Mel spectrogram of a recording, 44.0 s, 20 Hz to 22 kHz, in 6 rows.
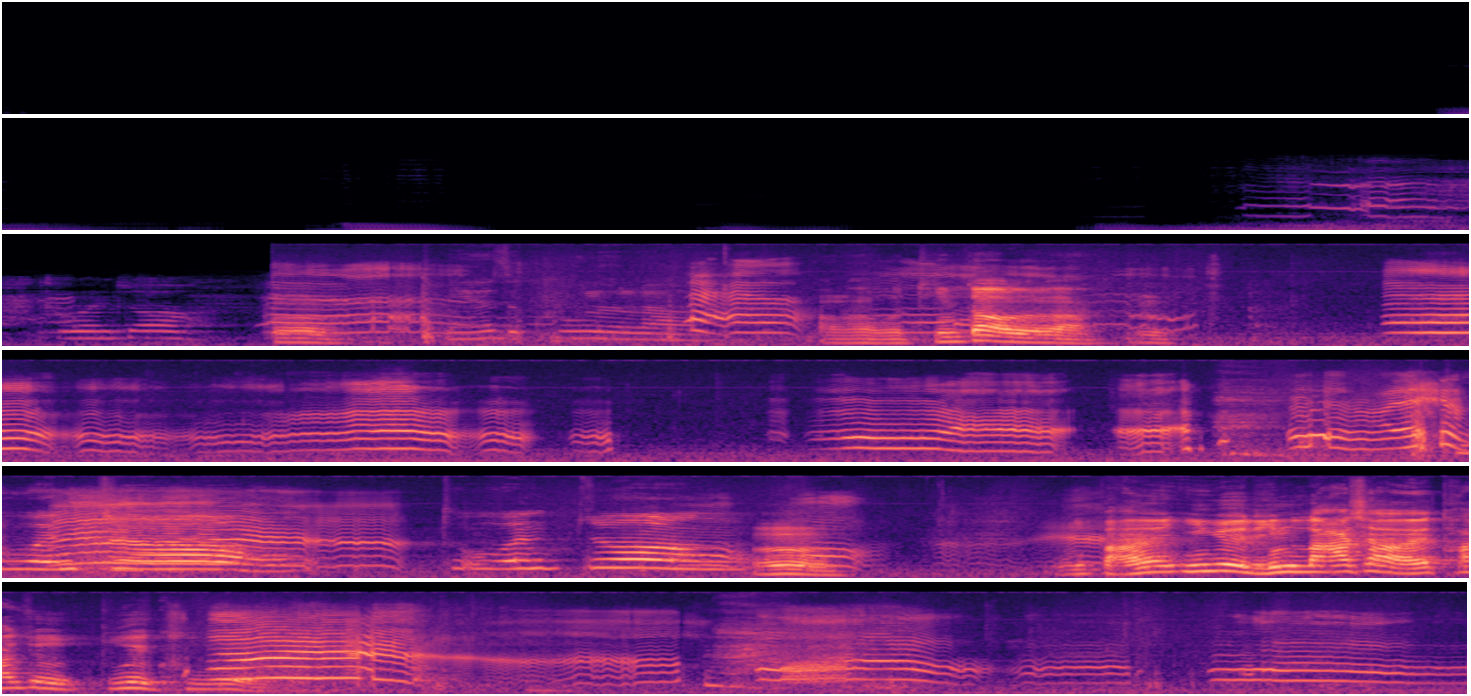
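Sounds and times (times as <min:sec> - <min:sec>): baby crying: 0:13.6 - 0:14.7, 0:16.0 - 0:17.2, 0:18.0 - 0:20.6, 0:21.6 - 0:25.1, 0:25.8 - 0:31.4, 0:32.6 - 0:35.3, 0:37.6 - 0:44.0.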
